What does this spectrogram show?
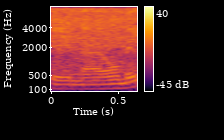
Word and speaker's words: Nahomi: That is Parque Naomi or Parque Naomi, if you want to say it like a tico.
